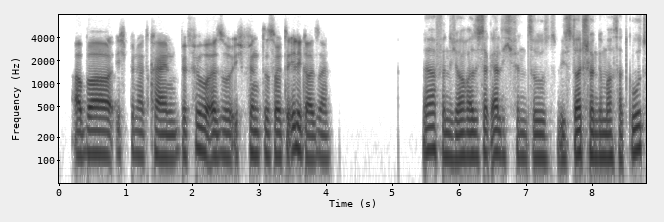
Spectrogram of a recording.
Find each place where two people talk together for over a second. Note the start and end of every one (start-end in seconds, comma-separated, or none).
none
